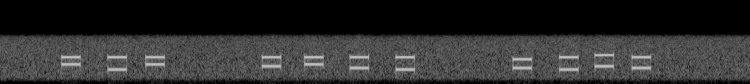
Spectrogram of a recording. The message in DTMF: 020 8052 4295

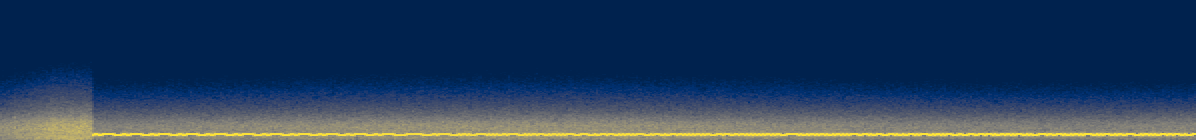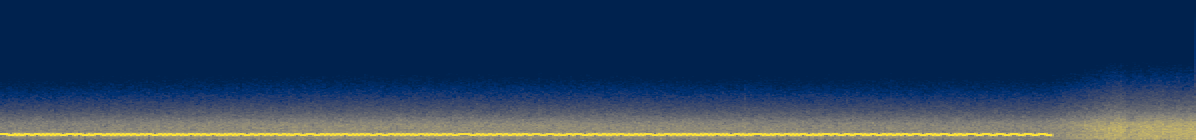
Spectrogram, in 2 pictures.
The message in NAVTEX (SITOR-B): RADA EUROPEJSKA POSWIECA OBECNIE SZCZEGOLNA UWAGE SYTUACJI

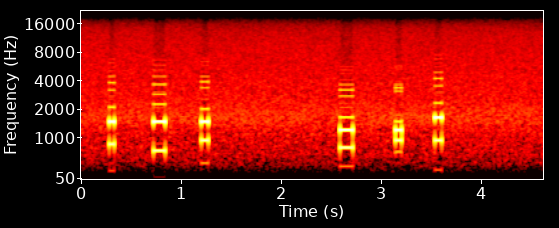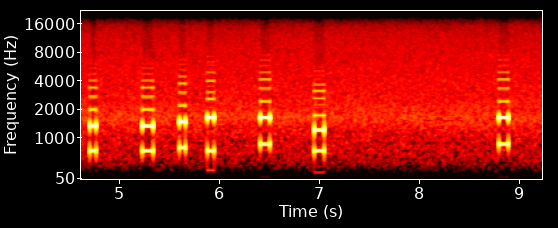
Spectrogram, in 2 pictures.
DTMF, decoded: 93# 4*D 226AC1 C

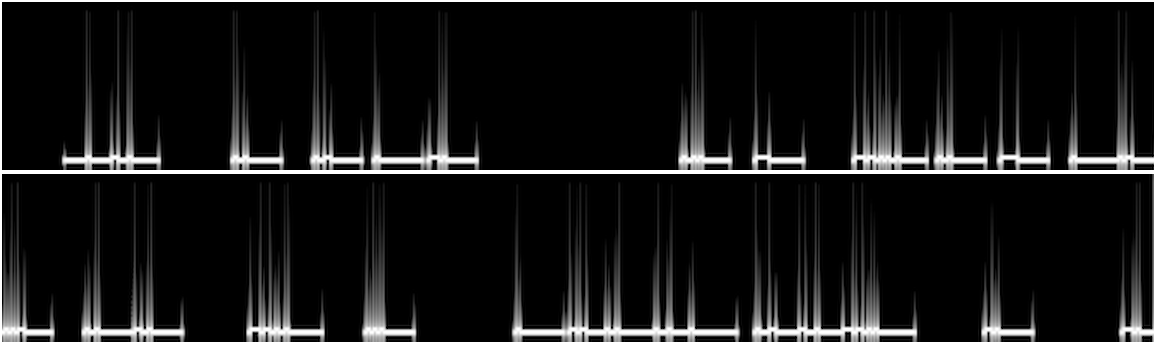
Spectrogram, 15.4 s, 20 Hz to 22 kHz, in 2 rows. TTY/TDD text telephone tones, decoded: C2HJO F5BS0 6L1UC …

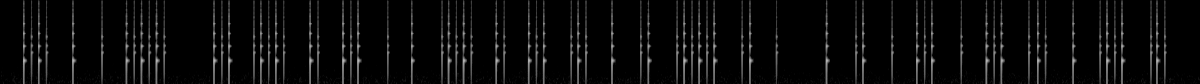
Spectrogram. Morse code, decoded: ITS LEADER, MARC

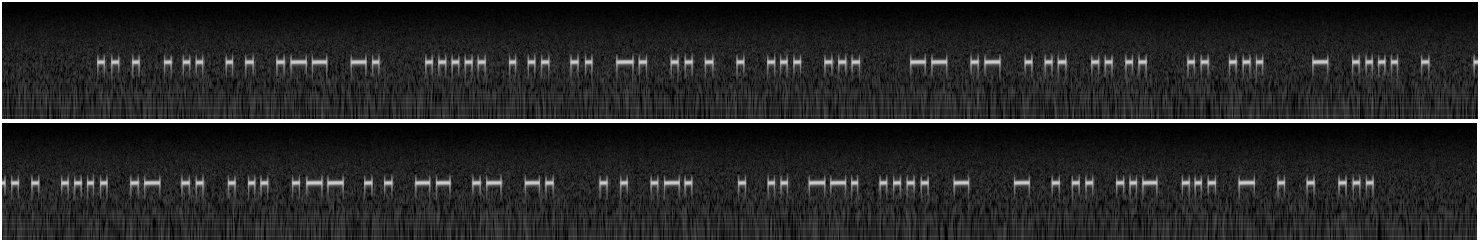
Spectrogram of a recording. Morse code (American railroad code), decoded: CROWN PRINCESS MARY IS THE CHAIRWOMAN OF EIGHT TRUSTEES

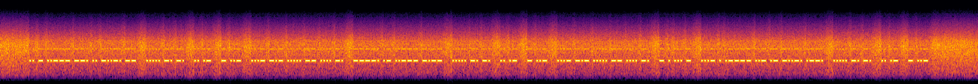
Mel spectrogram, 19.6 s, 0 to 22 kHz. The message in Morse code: IT2GI/M 5NN IA TU VK5MHN 9A2Y 5NN IA TU VK5MHN TEST VE1UA/P 5NN IA TU

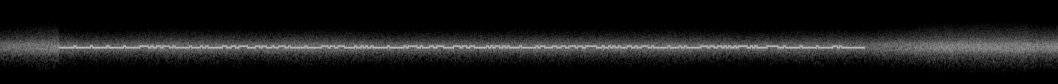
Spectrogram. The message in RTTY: KIOLA MJEUM VSXBI TJUAK REXTG

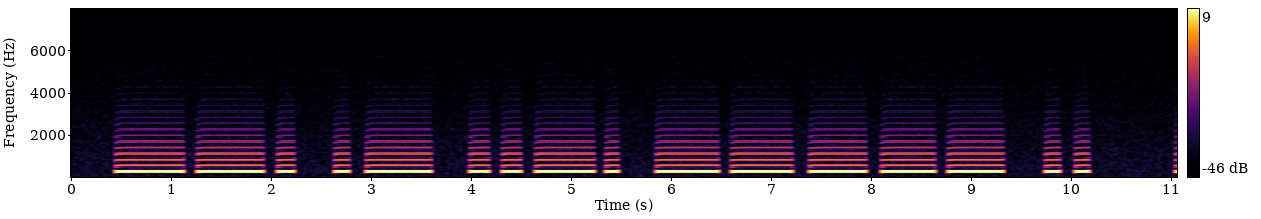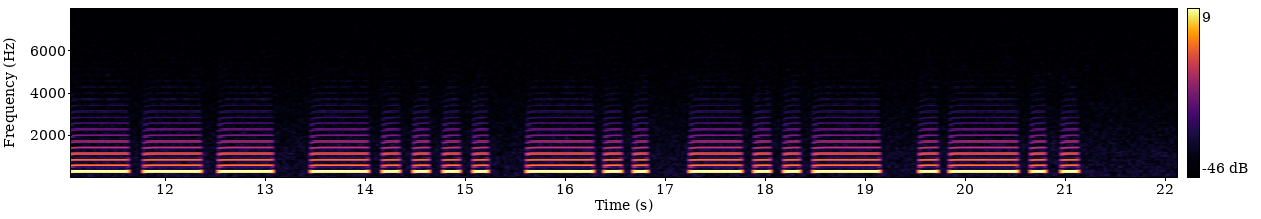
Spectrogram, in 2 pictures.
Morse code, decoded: GAF0I O6DXL

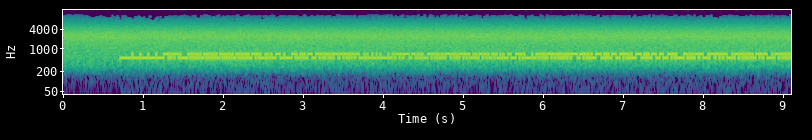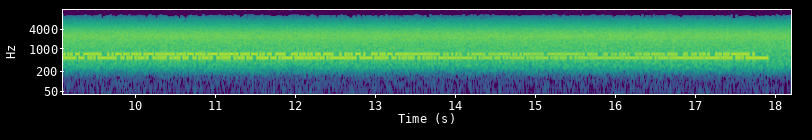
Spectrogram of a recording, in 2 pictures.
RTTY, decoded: RYRYRYRY K9HYO DE SM1U TNX FER CALL. UR RST 569 569. NAME MARY MARY. QTH UTRECHT UTRECHT. HW? K9HYO DE SM1U KN CQ DX DE 4X2WY 4X2WY K

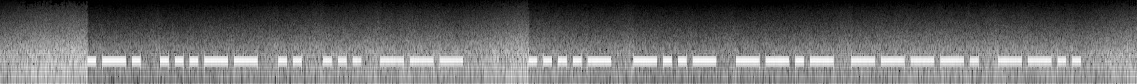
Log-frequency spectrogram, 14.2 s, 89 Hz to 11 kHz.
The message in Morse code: R3ISO 4XQ9Z

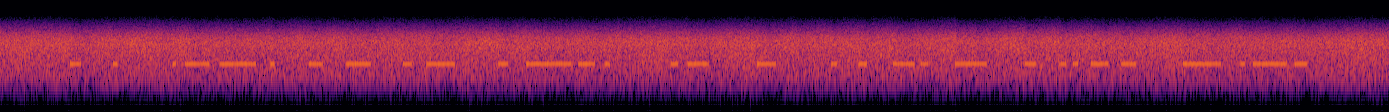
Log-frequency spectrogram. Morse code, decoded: none

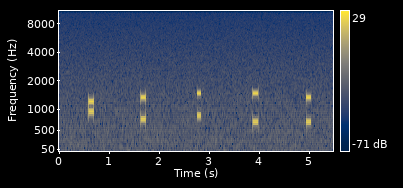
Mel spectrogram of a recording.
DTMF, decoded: * 5 9 3 2

